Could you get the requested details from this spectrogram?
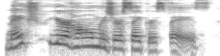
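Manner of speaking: usual speaking voice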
